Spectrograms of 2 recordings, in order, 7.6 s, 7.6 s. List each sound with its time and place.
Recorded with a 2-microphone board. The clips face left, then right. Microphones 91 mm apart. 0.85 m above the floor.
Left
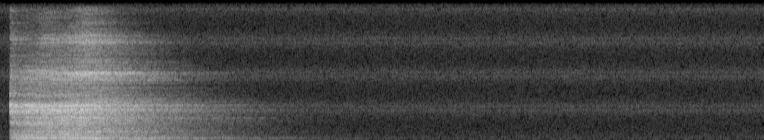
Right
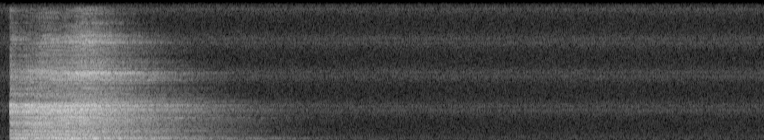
0.1 s a cupboard door: 20° right (ahead or behind), 4 m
